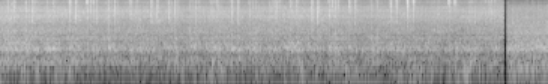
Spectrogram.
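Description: A horse's hooves clop steadily on a paved road.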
